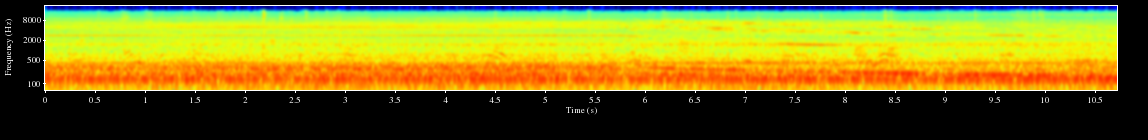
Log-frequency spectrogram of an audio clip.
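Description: Aircraft wheels rumble along a runway.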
